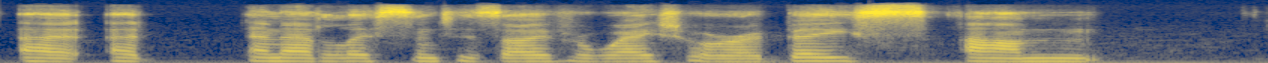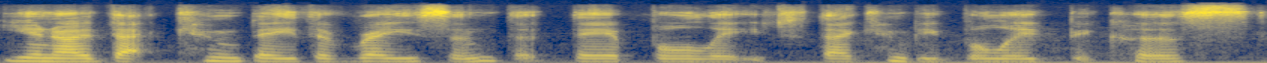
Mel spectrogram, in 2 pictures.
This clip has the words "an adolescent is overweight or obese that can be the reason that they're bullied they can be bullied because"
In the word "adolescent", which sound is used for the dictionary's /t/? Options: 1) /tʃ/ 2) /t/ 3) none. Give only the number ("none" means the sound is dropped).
2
